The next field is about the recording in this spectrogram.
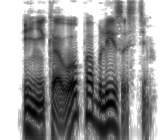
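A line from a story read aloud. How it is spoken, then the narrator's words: Mutter. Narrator (Russian): пробормотал Максим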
